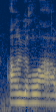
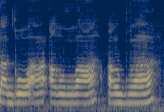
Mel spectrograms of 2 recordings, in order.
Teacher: it really does seem to be more of a agla type sound, agla, with a proper stop beforehand.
